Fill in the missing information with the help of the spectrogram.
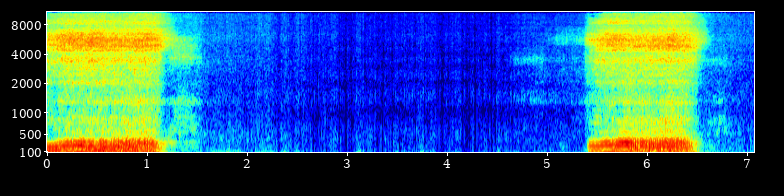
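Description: Two loud, rough, rattling snores about four seconds apart with quiet pauses between; heavy snoring.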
